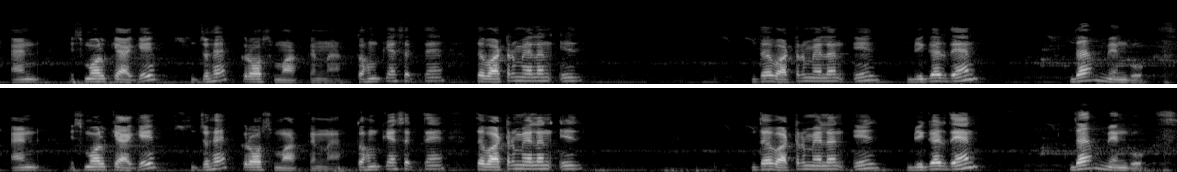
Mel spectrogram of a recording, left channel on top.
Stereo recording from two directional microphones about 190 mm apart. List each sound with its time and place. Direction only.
0.1 s speech: 10° right (ahead or behind)
7.5 s speech: 20° right (ahead or behind)
11.1 s speech: 15° right (ahead or behind)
